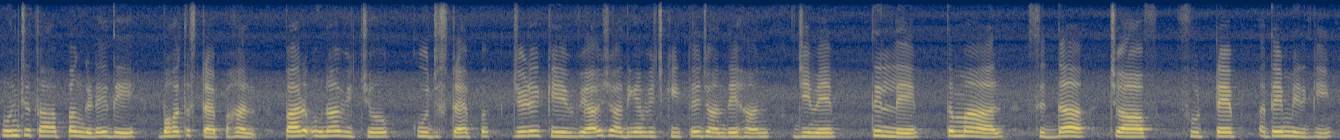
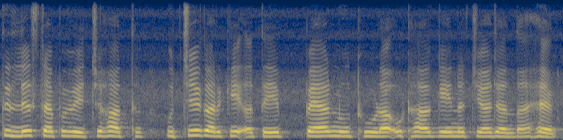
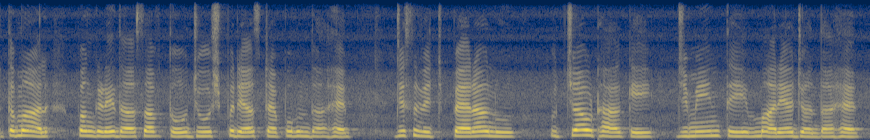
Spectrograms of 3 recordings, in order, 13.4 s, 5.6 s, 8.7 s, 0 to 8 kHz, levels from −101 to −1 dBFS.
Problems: constant background noise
